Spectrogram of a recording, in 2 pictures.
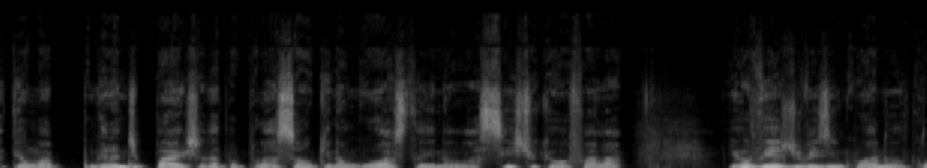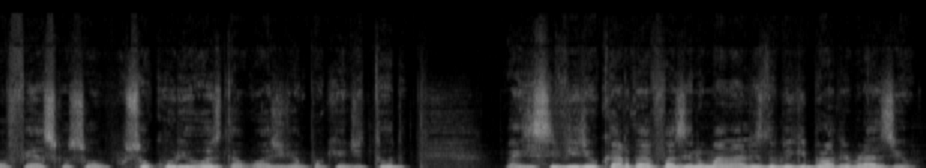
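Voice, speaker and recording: A man's voice: on the high side, warm tone, no echo. A man with a Brazilian Portuguese accent chatting informally as a podcast host, thinking aloud as he goes. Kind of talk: casual podcast conversation.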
